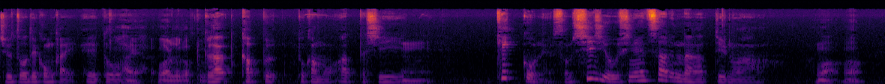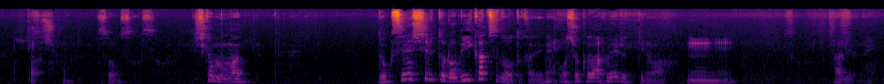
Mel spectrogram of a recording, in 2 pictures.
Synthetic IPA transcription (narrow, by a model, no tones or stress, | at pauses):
t͡ɕɨːt̪o̞ːd̪e̞kõ̞ŋkaieːt̪ːo̞ajaβaɾɯd̪okapːɡakapːɯ̟t̪o̞kamo̞ʔat̪ːaɕi | ke̞kːo̞ːne̞so̞no̞ɕiʑio̞ɯ̟ɕinait͡sɨ̥t͡saɾɯ̟̃nd̪anat̪ːeiɯ̟no̞ɡa | ma | so̞ːso̞̥ːso̥ː | ɕi̥kamo̞maː | d̪o̞kɯ̟̥sẽ̞ɰ̃ɕi̥t̪e̞ɾɯ̟t̪o̞ɾo̞bʲiːkat͡sɨd̪o̞ːt̪o̞kad̪e̞neo̞ɕo̞kɯ̟ɡaɸɯ̟e̞ɾɯ̟t̪ːeiɯ̟no̞a̰ | so̥o | aɾɯ̟jo̞ne̞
